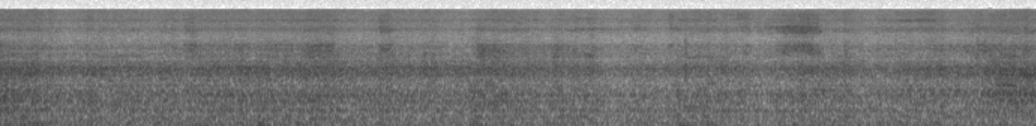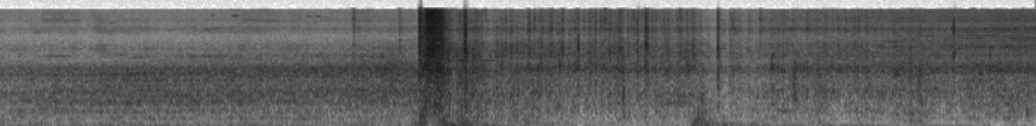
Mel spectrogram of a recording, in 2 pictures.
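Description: Car driving with steady road and engine noise, then a sudden loud bang of a collision impact about seven seconds in, followed by a smaller knock.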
